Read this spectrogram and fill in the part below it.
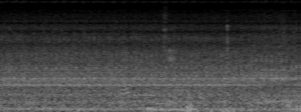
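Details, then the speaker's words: Isuzu MU-X diesel after fan belt and tensioner bearing replacement: steady idle with an even low hum, the earlier chirping squeal from the belt gone; normal idle after repair. "Oke ini mobilnya sudah hidup Ya sudah enggak bunyi Cit Cit Cuit lagi sudah halus Ya sudah reda suaranya sudah kembali normal"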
